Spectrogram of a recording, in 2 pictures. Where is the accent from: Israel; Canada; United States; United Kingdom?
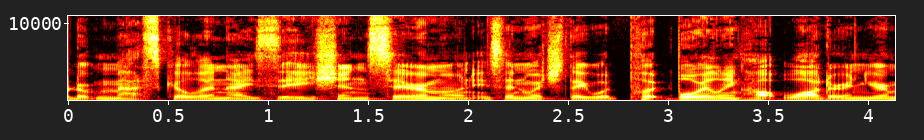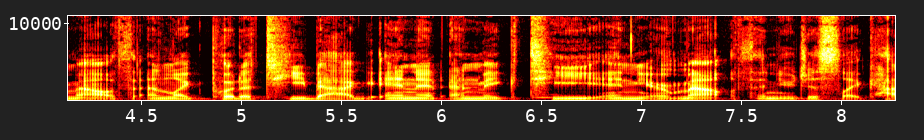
Israel; Growing up in Israel, Palestine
